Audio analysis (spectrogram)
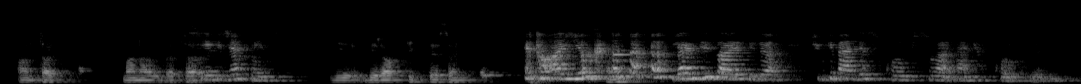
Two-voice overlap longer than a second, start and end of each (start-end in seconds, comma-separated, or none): none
